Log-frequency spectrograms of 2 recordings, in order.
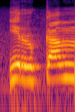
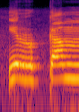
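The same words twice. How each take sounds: Both takes have the same delivery.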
